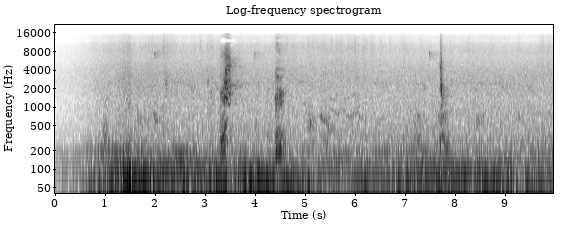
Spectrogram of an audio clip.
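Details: Seven-week-old Chihuahua-Beagle mix rescue puppies, Tessa's litter at Lonely Hearts Animal Rescue, give three short, sharp yelps spaced a few seconds apart over a steady low hum.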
